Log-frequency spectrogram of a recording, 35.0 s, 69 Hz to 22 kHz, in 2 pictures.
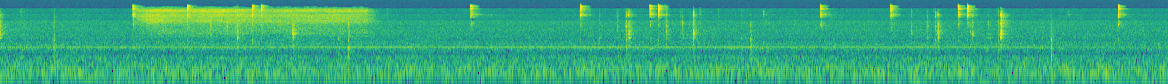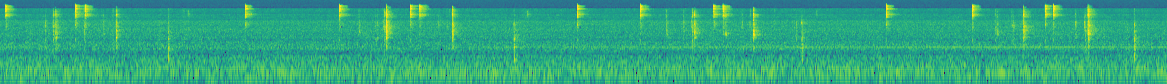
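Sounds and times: faint steady hum: 0:00.0 - 0:35.0
computer mouse clicks: 0:02.8 - 0:04.6, 0:07.0 - 0:07.3, 0:08.7 - 0:10.6, 0:12.2 - 0:12.5, 0:13.3 - 0:15.9, 0:16.7 - 0:17.0, 0:17.6 - 0:20.2, 0:21.2 - 0:21.4, 0:22.6 - 0:24.5, 0:26.1 - 0:26.4, 0:27.1 - 0:29.7, 0:30.8 - 0:31.0, 0:32.0 - 0:34.7.

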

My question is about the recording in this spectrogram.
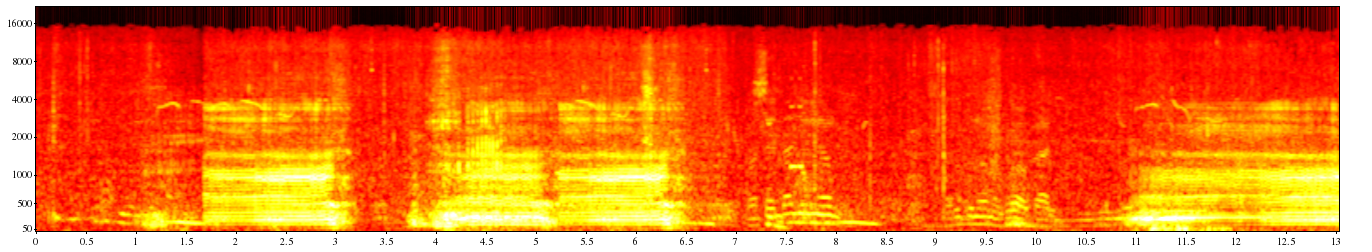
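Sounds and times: buffalo bellowing: 0:03.9 - 0:06.8, 0:10.9 - 0:13.0.

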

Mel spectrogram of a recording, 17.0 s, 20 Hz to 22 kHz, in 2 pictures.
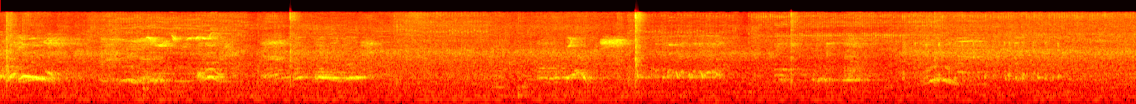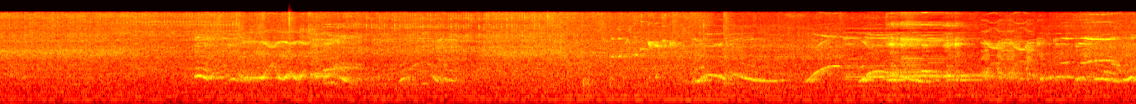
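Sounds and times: toy motors whirring: 0:00.0 - 0:17.0
electronic squeaks and chirps: 0:13.0 - 0:16.9.

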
